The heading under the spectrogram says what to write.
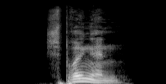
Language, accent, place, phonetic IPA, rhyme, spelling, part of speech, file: German, Germany, Berlin, [ˈʃpʁʏŋən], -ʏŋən, Sprüngen, noun, De-Sprüngen.ogg
- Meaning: dative plural of Sprung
